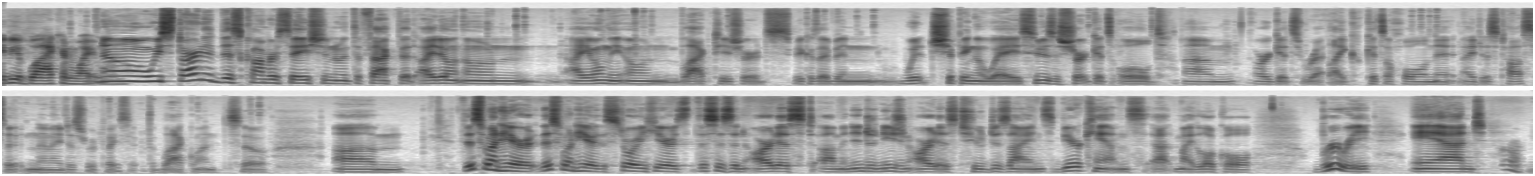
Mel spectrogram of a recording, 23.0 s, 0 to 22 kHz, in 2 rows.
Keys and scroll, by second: 0.5 space, 1.3 m, 3.6 space, 4.7 p, 6.1 e, 8.6 space, 11.8 super+1.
